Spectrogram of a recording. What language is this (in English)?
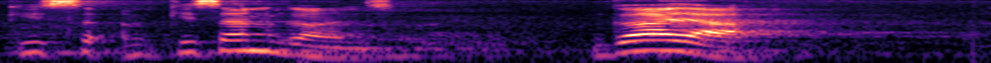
Maithili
